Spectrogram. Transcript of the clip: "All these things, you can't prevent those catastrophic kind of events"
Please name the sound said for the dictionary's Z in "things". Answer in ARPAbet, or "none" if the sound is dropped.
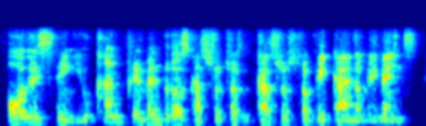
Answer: none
